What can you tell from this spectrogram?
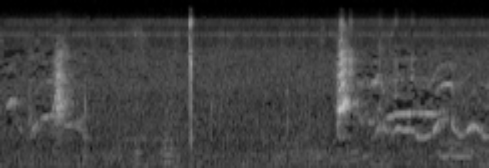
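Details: Gypsy's three-week-old puppies, some taking first steps while others sleep, give a short yelp, a click-like tap, a sudden squeal, then a thin wavering whine that trails on to the end.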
